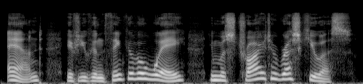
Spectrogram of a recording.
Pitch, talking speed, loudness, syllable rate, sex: 190 Hz, 230 wpm, -16 LUFS, 5.0 syllables/s, female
